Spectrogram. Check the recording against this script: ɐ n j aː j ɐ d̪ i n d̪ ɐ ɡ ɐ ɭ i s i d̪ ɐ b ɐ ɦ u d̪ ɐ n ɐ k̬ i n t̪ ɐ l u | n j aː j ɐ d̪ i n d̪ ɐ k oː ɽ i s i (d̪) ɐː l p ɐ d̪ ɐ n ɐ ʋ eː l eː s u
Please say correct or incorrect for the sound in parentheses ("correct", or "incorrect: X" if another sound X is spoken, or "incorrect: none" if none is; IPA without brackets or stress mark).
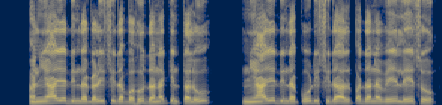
correct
